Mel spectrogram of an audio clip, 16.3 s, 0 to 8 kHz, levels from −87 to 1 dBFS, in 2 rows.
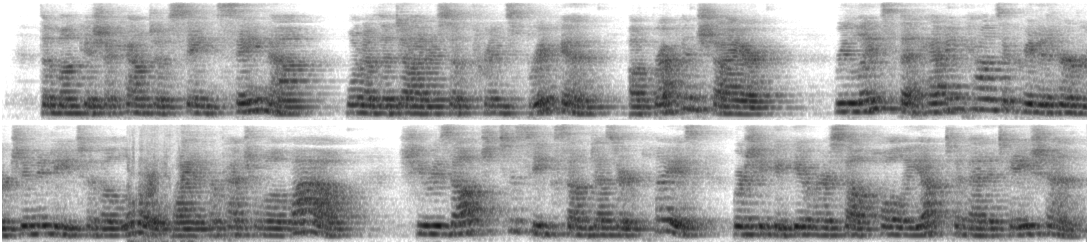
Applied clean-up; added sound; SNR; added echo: neural separator model SepFormer DNS4.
